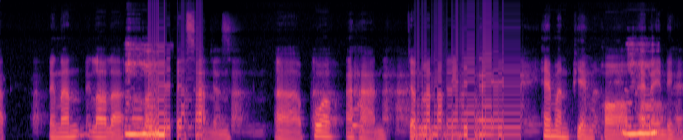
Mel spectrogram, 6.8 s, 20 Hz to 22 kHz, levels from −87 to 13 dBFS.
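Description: It's a speech recording with echo from the far end and no canceller throughout: a quieter, thinner copy returns about 12 dB down, roughly 400 ms behind everything said. There's also robotic sound from repeated short buffers at 1.48–2.03 s and 4.14–5.24 s, a rigid 200 Hz metallic buzz, likely from a 5 ms chunk looping while most of the real audio is skipped.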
